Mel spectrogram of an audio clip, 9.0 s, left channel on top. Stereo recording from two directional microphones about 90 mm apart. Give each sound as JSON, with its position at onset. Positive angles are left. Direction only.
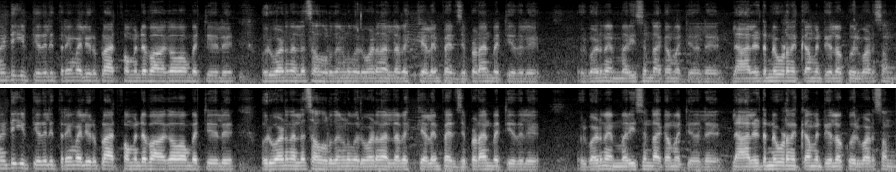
{"t": 0.0, "sound": "speech", "side_deg": -55}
